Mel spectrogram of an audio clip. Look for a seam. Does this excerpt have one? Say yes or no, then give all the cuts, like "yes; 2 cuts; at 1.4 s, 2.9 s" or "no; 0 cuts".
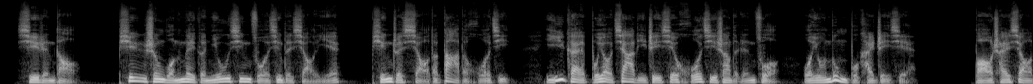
no; 0 cuts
